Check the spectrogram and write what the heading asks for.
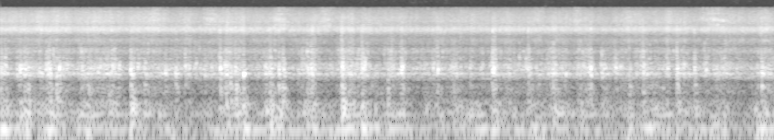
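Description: Water rushing along a Cherub sailing skiff's hull as it sails fast through choppy water, with frequent irregular knocks as the hull meets the waves.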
